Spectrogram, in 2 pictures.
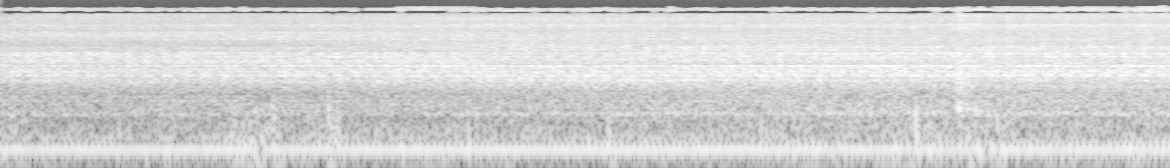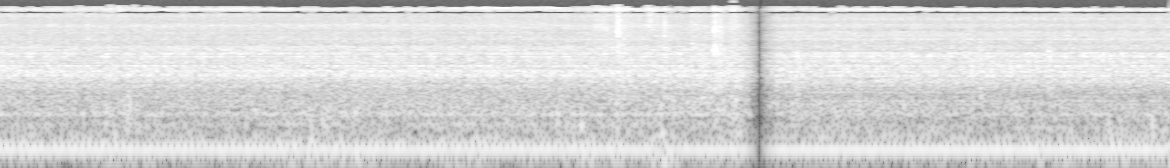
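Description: A vehicle engine idling steadily, with a strong low hum. There is a momentary dropout near the end.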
